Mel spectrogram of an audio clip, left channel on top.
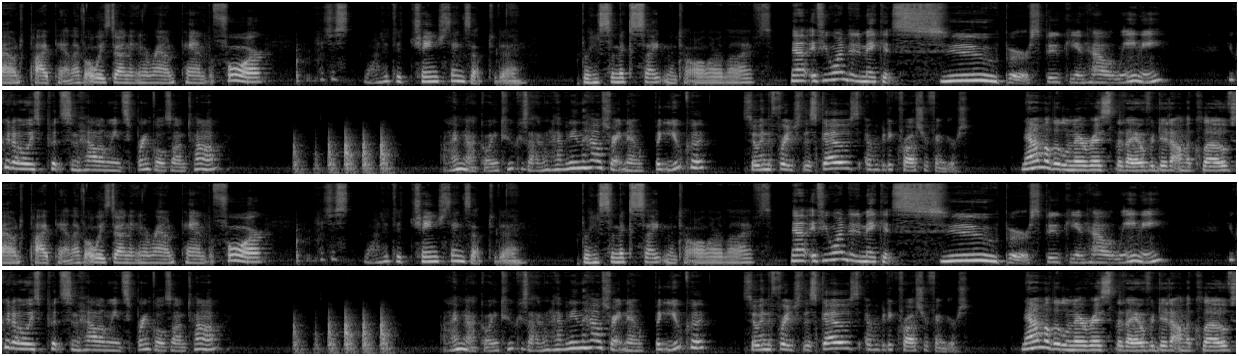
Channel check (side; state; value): both; identical; correlation 1.00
